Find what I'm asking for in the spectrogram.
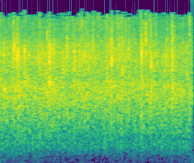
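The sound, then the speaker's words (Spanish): A church audience gives loud applause to God during a worship service, a thick, unbroken roar of many clapping hands that stays steady from start to finish. “démosle ese aplauso fuerte a Dios”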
